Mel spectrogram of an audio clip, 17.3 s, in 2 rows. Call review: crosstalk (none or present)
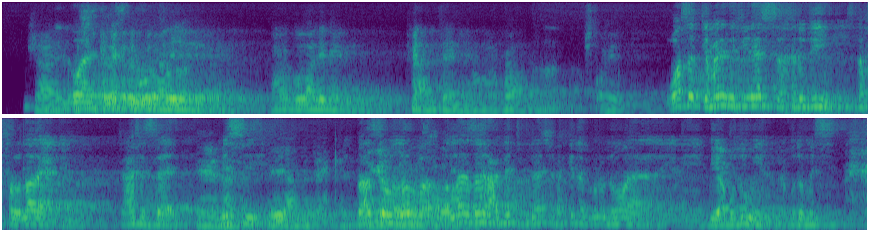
present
